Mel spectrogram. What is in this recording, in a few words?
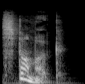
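"stomach", English, British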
